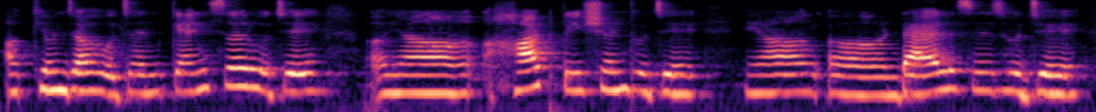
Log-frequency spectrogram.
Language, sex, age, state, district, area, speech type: Sindhi, female, 18-30, Gujarat, Surat, urban, spontaneous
